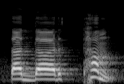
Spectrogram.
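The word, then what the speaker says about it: तदर्थम्: और फिर थ पूरा है, थ में मिक्स कीजिए। तदर्थ, शब्द पूरा होने के बाद थ पे अनुस्वार आधा म, थम। तदर्थम, त थ द, इन तीनों का उच्चारण क्लियर रहना चाहिए। तदर्थम।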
